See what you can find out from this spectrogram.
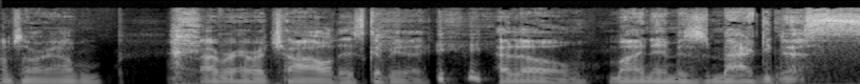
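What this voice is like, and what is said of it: Usual voice. Nothing is said of it.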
